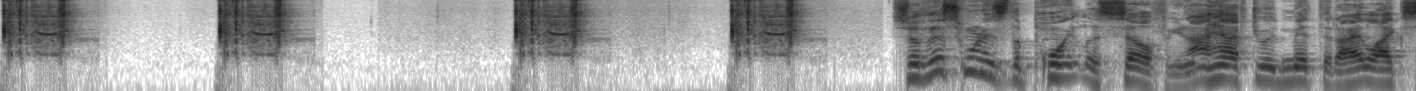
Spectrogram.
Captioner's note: camera clicking sound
